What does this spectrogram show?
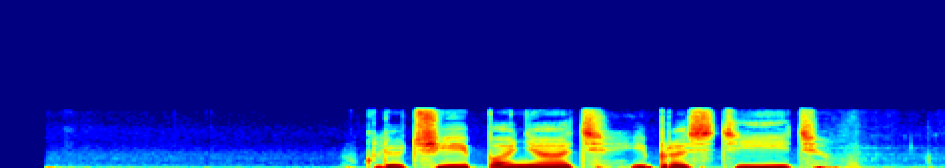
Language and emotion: Russian, sad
